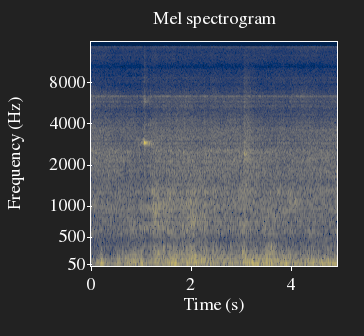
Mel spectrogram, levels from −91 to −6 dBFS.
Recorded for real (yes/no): no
